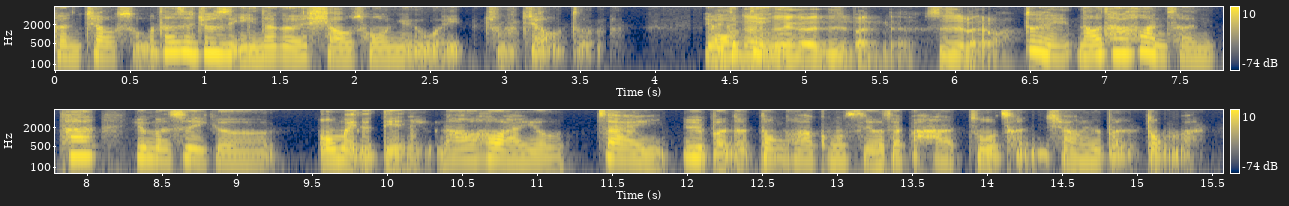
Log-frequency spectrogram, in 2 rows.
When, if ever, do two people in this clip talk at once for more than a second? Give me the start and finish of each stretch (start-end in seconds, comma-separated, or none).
none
